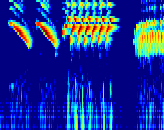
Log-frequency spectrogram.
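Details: Song of a Gloster canary for training pet birds: two clear descending whistles, a rapid rolling trill of paired notes, a pause, then a low buzzy warble.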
